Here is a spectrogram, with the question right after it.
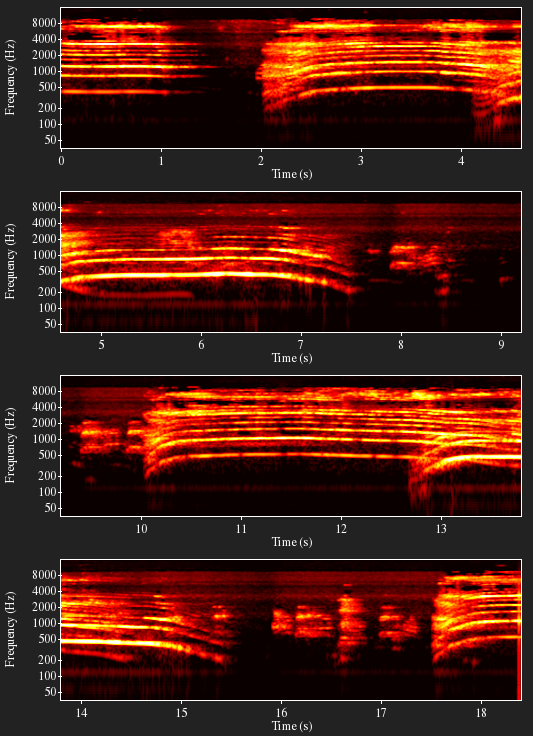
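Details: A Siberian Husky howling to himself gives long, rich howls that waver and bend in pitch, with brief pauses between.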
